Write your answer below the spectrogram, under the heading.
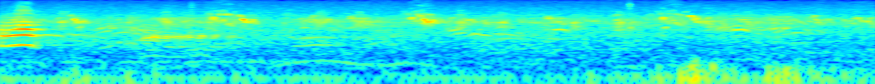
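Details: Wild greater flamingos in the Camargue in the evening: one loud, nasal, goose-like honk, then a steady background of softer gabbling calls from the flock, with low wind rumble near the end.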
